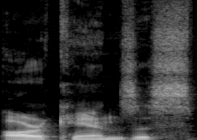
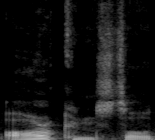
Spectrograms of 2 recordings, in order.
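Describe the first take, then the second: First: The ending sounds like the word Kansas. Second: The ending does not sound like Kansas. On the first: The speaker calls it wrong. "I thought it was pronounced Arkansas because there was Kansas" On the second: The speaker calls it right. "Oh, Arkansas"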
